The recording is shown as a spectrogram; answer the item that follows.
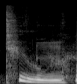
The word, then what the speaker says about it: tomb: 그러니까 이야기를 찾는 I'm like the tomb. 오, tomb이라는 발음을 들으셨는데 철자는 T O M B가 됩니다.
